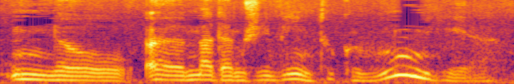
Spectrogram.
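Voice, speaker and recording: A woman's voice: sits low, lively intonation, moderate pace, warm tone. A woman playing a polite, matter-of-fact hotel concierge in a radio play. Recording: faintly noisy 1970s radio recording.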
